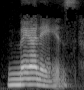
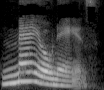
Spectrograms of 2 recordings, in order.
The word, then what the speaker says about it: mayonnaise: It is mayonnaise. Or, as some people say, mayonnaise. Both are correct.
